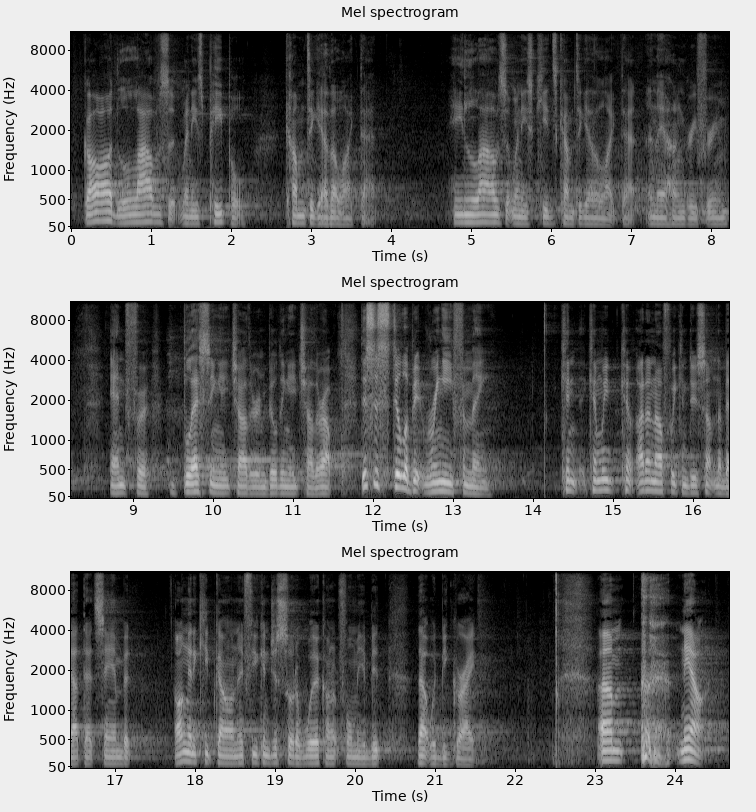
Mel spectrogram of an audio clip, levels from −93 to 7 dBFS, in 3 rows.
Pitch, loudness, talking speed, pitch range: 115 Hz, -26 LUFS, 200 wpm, 105-130 Hz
